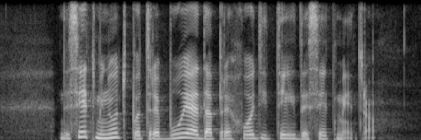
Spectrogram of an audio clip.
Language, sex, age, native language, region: Slovenian, female, 18-29, Slovenian, Savinja region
